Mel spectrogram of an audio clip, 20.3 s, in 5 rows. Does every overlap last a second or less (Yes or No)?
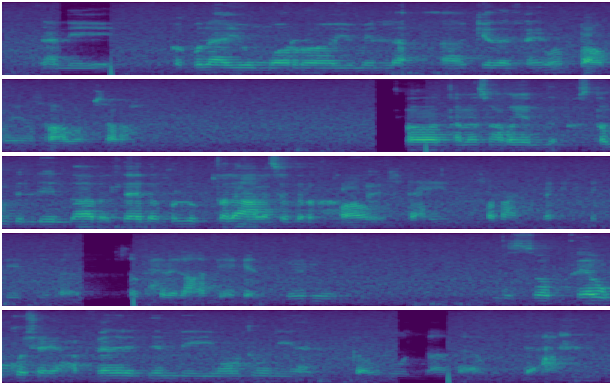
Yes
